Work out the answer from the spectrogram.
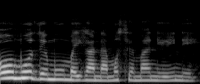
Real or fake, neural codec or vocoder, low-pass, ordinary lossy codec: fake; codec, 24 kHz, 3.1 kbps, DualCodec; 10.8 kHz; none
